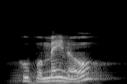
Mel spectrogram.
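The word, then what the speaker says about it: hupomeno (ὑπομένω): It's H-U-P-O-M-E-N-O, hupomeno. H-U-P-O-M-E-N-O, hupomeno.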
